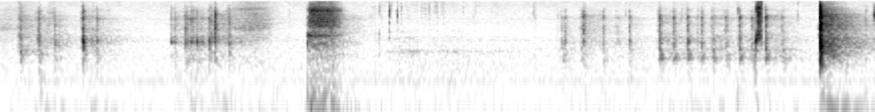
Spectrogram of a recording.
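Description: Quick bursts of keystrokes clatter on a computer keyboard during a programming session, close and fairly quiet, with irregular clusters of taps and a couple of louder key strikes, no speech.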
